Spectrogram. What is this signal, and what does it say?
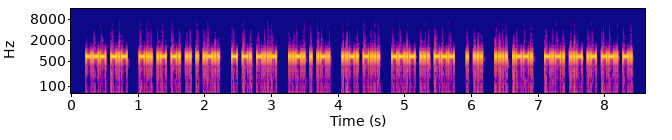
Morse code, heard as a keyed tone, about 46 wpm, 700 Hz. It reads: OK DANIEL TNX FER FB QSO ES HP CUAGN
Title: K1USN SST QSO Practice 45wpm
